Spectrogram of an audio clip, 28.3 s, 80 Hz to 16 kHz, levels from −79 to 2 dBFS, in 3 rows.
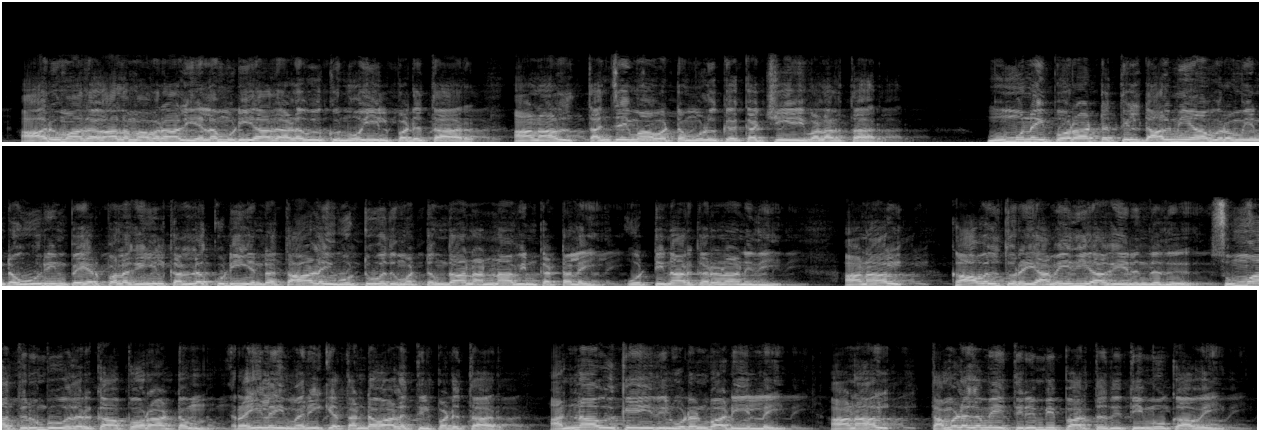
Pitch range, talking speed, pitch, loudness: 165-190 Hz, 110 wpm, 175 Hz, -20 LUFS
